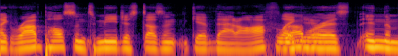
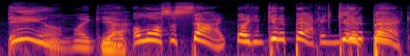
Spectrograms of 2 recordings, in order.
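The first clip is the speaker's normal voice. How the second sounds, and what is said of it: Raphael voice from the movie. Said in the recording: “that Raph voice from the first movie ... Raphael is cool but rude”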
